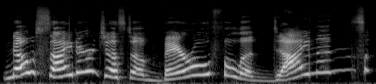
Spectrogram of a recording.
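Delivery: the king squeaks in disbelief at the diamonds; baffled king. Acted. King finds diamonds instead.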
